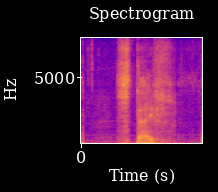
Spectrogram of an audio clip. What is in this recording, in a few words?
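"stijf", Dutch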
